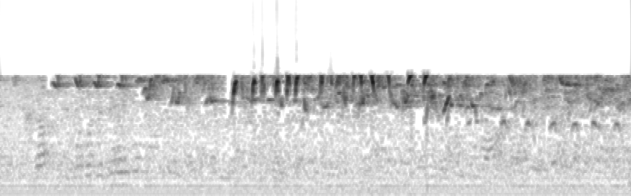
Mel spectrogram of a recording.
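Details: At a Legok Permai songbird competition, the greater green leafbird that won second place delivers a fast, loud string of high sharp notes in the middle seconds, against a steady wash of other birds singing.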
